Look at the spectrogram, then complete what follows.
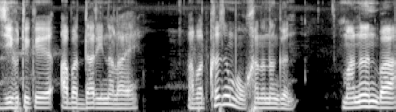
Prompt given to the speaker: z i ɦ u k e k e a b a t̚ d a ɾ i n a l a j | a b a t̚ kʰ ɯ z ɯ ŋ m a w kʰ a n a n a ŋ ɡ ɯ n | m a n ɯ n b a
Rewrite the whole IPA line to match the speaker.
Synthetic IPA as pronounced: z i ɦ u t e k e a b a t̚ d a ɾ i n a l a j | a b a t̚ kʰ ɯ z ɯ ŋ m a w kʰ a n a n a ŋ ɡ ɯ n | m a n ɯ n b a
